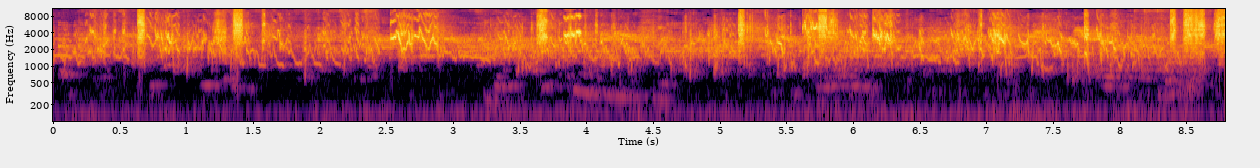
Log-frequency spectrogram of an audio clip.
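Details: A group of budgerigars twittering, high scratchy warbles broken by sharp clicking chirps and short squeaks, many overlapping voices, with a soft low hum beneath.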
